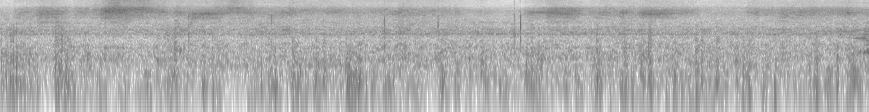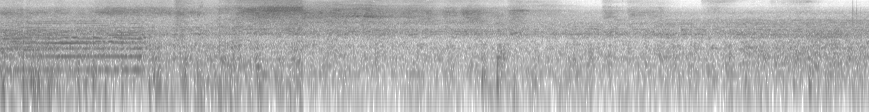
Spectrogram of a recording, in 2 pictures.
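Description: Train running at speed, heard from on board: steady running noise with wheels clattering over the rail joints. About nine seconds in, the locomotive's horn sounds once for about a second and a half.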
